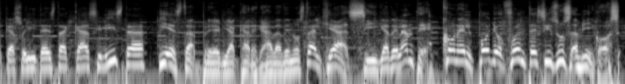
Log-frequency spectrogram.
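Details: Adult male radio announcer; normal voice.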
